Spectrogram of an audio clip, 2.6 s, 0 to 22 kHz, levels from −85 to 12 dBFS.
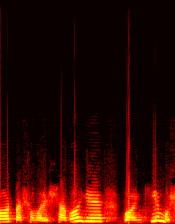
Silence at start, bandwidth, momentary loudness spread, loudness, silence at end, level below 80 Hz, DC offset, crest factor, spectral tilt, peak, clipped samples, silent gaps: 0 s; 5.4 kHz; 6 LU; -14 LUFS; 0 s; -62 dBFS; under 0.1%; 12 dB; -4.5 dB/octave; 0 dBFS; 0.2%; none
